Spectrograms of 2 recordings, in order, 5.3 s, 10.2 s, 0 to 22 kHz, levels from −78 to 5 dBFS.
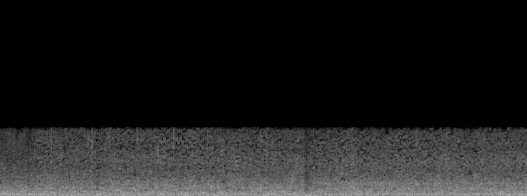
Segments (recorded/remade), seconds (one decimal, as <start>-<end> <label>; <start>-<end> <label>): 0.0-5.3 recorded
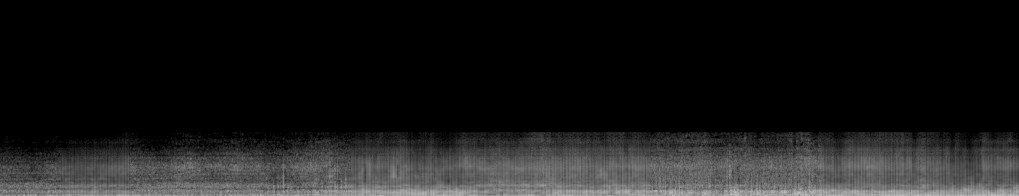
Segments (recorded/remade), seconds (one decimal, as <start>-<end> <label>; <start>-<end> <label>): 0.0-0.6 recorded; 0.6-1.3 remade; 1.3-3.5 recorded; 3.5-6.5 remade; 6.5-8.2 recorded; 8.2-10.2 remade

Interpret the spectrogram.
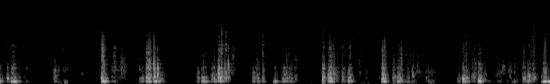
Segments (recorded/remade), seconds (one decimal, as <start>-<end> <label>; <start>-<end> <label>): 0.0-3.5 remade; 3.5-5.5 recorded

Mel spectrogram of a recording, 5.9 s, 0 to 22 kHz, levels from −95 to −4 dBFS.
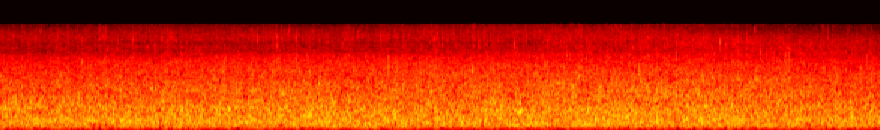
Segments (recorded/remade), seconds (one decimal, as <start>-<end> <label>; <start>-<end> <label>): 0.0-5.9 recorded

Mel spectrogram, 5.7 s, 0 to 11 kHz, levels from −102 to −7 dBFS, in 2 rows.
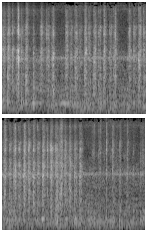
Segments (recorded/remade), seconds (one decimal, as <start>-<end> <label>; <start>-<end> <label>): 0.0-0.9 remade; 0.9-3.8 recorded; 3.8-4.4 remade; 4.4-5.7 recorded

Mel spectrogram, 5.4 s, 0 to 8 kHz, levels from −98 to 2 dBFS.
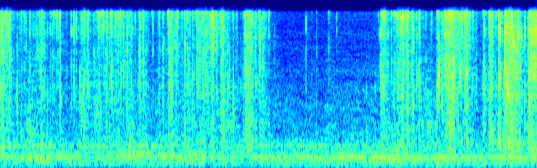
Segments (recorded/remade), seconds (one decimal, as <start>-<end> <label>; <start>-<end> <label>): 0.0-5.4 recorded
